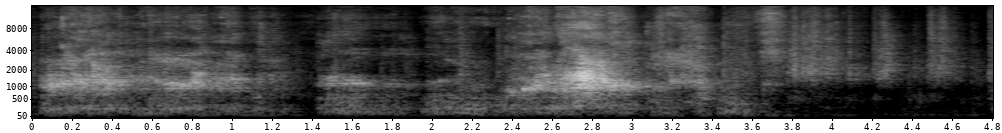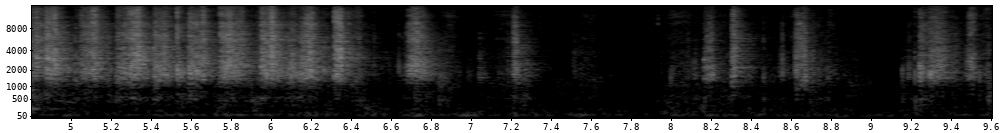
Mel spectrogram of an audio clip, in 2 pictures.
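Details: Rough, noisy growls and a sharp bark-like burst from an American Bully puppy born 25 December 2018, fading after a few seconds into faint scattered clicks and light rustling.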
